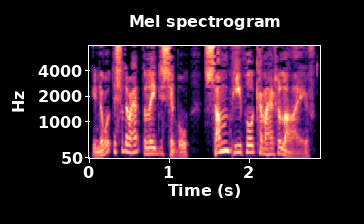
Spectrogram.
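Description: A man voicing a smooth-talking male swindler turned postmaster, speaking in a soothing, coaxing way. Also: a little high, very animated, rapid-fire, dry recording, voice pushed up, full character voice.

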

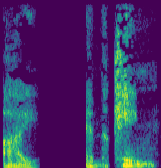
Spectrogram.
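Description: A man's voice: fairly low pitch, extremely slow, gravelly, bright, forceful tone, breathy edge, dry recording, pitched above the performer's own voice, heavily acted. A man voicing a haughty, sneering, drunken fairy king in an audiobook. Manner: scornful, snapping.

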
